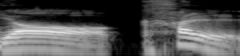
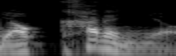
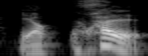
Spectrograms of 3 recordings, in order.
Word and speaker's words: 역할: 기억해 둬야 할 것은 역할이라고 하는 발음 발음으로는 역할 이렇게 축약이 되겠죠 쓸 때는 쓰면서 나눌 할 칼로 나누었군요 나누었어요 그것이 이번에 제가 맡은 역할은요 이거죠 근데 사람들이 왜 자꾸 이것을 역활이라고 쓰고 발음하는지 모르겠어요 역활 아니에요 역할 기능 역할 구실 매개체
